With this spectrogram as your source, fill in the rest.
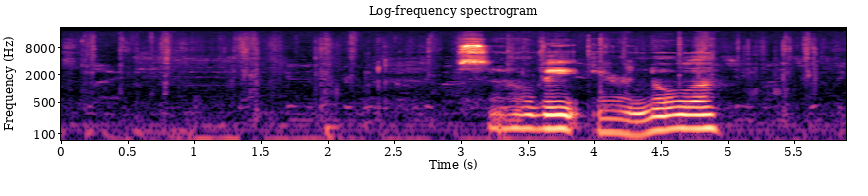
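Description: Trading cards rustle and flick softly between fingers.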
